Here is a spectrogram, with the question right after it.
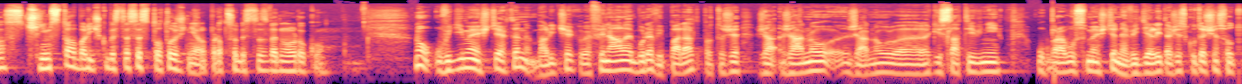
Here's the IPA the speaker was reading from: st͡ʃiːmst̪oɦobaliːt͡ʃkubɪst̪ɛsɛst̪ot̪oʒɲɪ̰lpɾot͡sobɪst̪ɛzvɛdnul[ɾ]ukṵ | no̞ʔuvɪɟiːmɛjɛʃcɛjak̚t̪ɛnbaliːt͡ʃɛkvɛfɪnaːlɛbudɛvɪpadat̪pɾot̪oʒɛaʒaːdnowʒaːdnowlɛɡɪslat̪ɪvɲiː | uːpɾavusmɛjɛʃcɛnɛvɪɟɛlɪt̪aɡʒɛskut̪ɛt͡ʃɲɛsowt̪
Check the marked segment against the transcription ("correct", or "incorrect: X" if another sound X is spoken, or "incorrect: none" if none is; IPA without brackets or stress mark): correct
